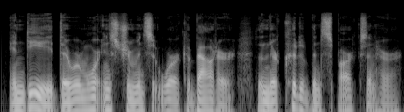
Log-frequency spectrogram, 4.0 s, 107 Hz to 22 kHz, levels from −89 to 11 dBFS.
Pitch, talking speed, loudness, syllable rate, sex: 90 Hz, 250 wpm, -20 LUFS, 6.6 syllables/s, male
